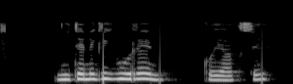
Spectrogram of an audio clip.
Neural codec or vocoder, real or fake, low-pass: none; real; 7.2 kHz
